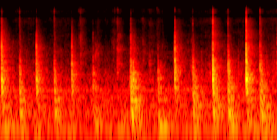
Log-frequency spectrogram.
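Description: A long-handled spoon stirring a drink in a plastic pitcher, clicking and tapping irregularly against the pitcher's sides about two or three times a second.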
